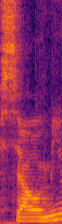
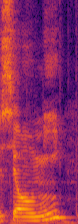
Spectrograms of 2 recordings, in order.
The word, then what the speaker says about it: Xiaomi: которые топят за xia они во-первых не знают что ударение на последний слог Да они не знают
